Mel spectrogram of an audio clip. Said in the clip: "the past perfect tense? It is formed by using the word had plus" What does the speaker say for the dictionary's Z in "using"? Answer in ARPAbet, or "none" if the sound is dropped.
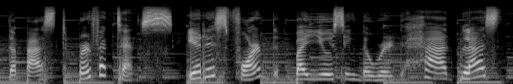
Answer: S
